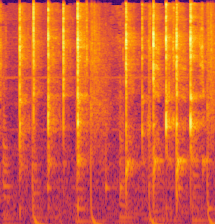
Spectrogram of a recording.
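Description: Metal fork scraping and tapping against a plastic bowl while scooping out guacamole: a quick run of sharp clicks.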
